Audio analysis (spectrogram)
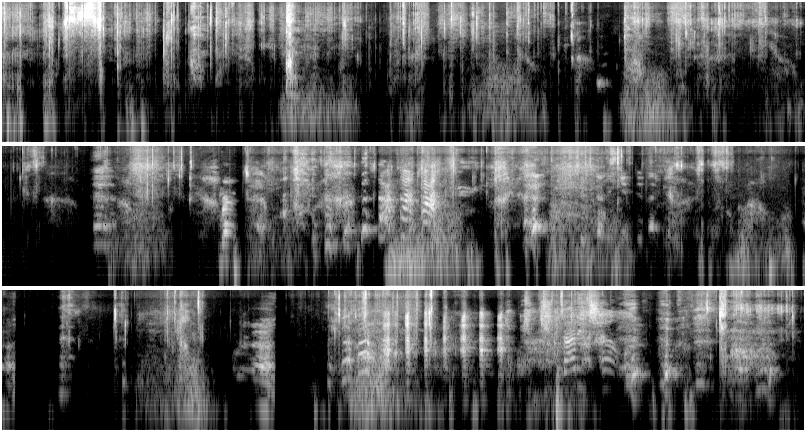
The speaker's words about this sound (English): Give me a sizz. Actually, no. I'm doing crinkle bump chewing noises.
